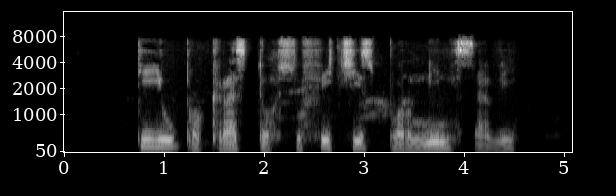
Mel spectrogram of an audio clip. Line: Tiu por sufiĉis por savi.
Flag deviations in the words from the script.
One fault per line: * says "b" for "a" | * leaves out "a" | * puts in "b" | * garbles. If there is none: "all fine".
* says "prokrasto" for "por"
* puts in "nin"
